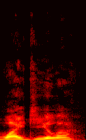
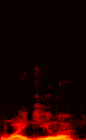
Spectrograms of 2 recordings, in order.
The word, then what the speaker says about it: Weigela: We have a couple Weigela, if I'm pronouncing that right. Wine Roses, the specific variety. Yes, Weigela.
